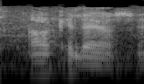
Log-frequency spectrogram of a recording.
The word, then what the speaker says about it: Archelaus: how do you say that, Archelaus? – Archelaus.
